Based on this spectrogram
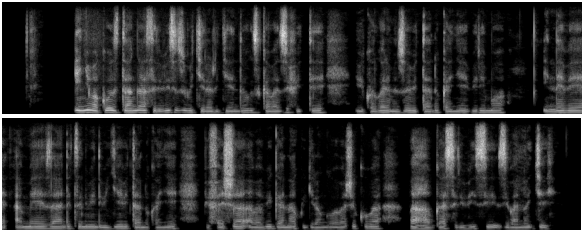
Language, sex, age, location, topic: Kinyarwanda, female, 18-24, Nyagatare, finance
